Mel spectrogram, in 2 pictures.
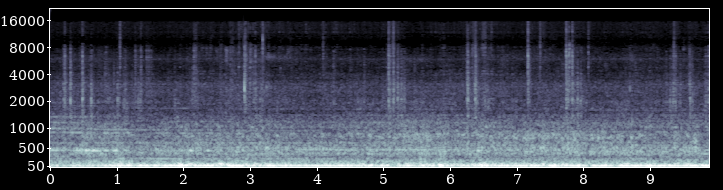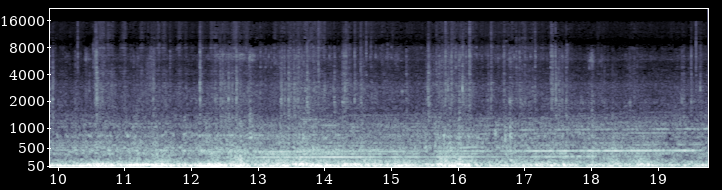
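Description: KTX high-speed train running: a steady low rumble with faint whining tones and scattered light clicks.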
